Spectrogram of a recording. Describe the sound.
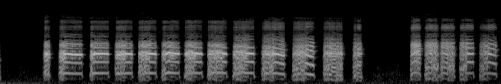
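A Ducks Unlimited biologist blows a duck call to ducks on Great South Bay, Long Island: a rapid series of loud, nasal quacks, about a dozen in a row, then a brief pause and another quick burst, clear with no talking.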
